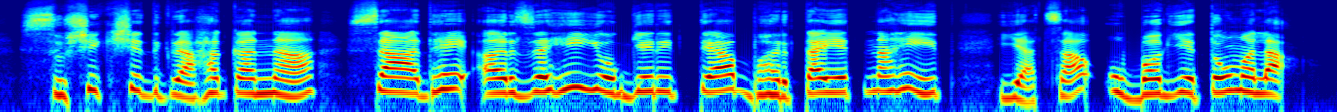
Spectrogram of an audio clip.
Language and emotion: Marathi, disgusted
